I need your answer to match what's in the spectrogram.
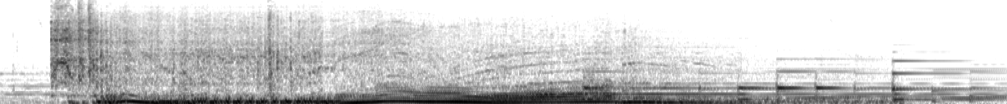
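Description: A motorcycle left with its keys in the ignition sputters to life after a brief pause, then revs loudly up and down a couple of times before settling into a steady idle, with no talking.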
